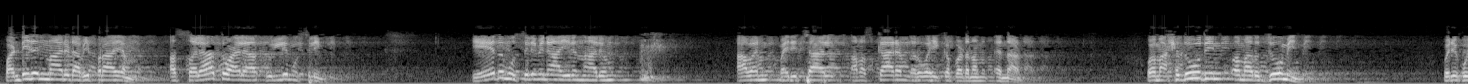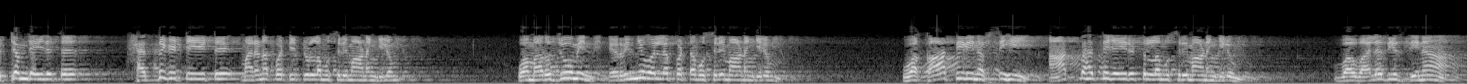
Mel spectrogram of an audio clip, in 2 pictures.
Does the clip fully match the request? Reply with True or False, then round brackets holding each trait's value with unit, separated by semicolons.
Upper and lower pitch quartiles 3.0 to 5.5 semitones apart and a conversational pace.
False (3.9 semitones; 55 wpm)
